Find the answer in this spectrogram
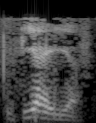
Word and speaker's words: vieille: If it is female, you are using for a feminine word now, you use vieille. Vieille. As I'm pronouncing it, say it with me.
